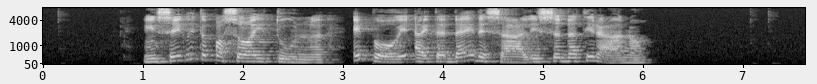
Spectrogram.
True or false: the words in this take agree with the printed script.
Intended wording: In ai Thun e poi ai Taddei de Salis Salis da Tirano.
false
